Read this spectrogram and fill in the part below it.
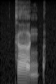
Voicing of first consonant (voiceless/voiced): voiceless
